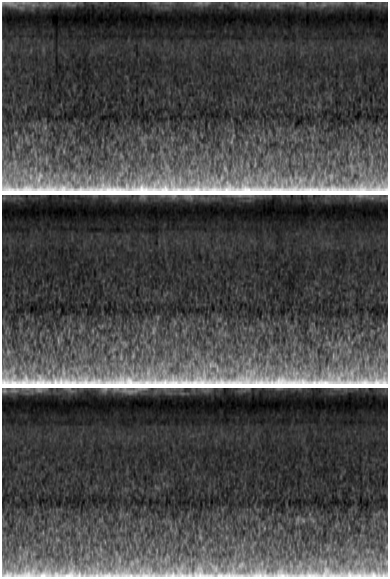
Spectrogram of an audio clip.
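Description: A stream rushes steadily over rocks close by.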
